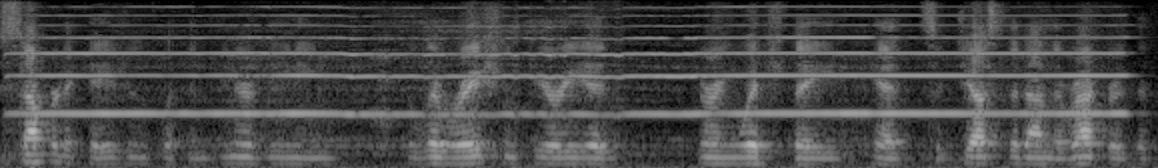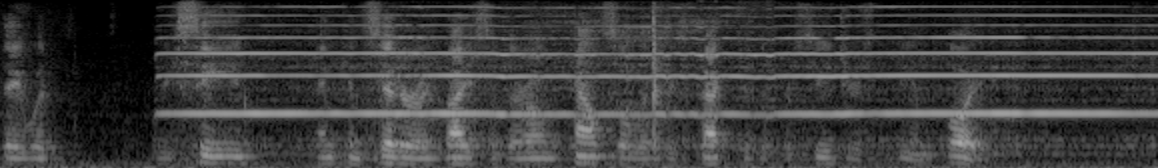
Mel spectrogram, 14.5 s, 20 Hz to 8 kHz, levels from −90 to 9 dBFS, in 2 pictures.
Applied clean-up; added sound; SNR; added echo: none; Bowed string instrument; -3 dB; none.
